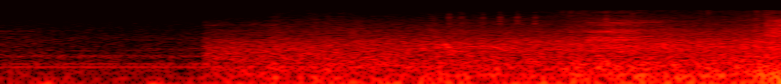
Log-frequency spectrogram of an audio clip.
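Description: Wind blows over snow.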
